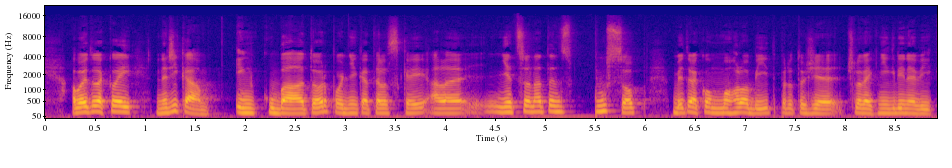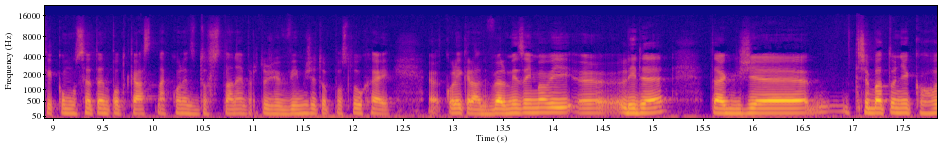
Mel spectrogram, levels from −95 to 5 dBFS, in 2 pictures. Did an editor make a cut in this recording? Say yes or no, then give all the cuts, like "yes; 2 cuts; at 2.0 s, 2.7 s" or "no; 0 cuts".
no; 0 cuts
